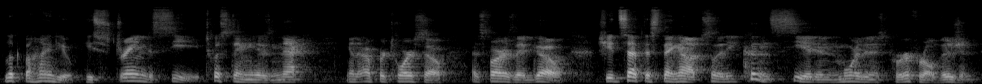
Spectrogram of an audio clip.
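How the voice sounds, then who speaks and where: A man's voice: mid-range voice, lively intonation, moderate pace, a bit bright, rough recording. A man reading his own short story aloud as scripted narration.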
